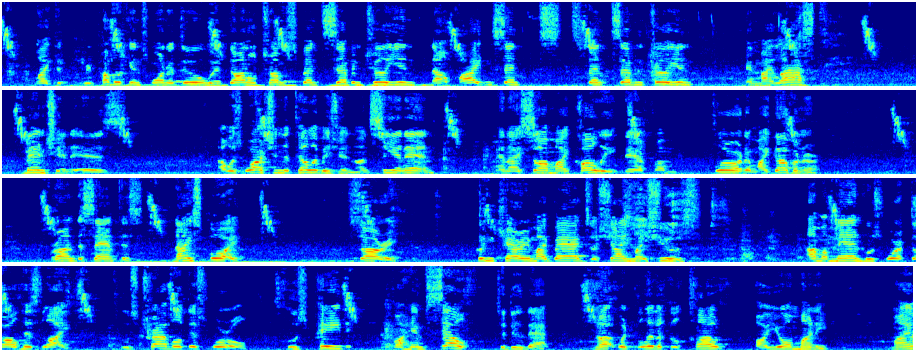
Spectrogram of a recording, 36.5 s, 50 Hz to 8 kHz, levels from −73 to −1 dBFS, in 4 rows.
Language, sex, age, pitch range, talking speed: English, male, 50-69, 195-220 Hz, 130 wpm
